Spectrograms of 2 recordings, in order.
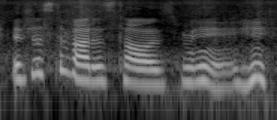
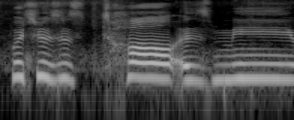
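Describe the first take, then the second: First: Said in the usual way. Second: Tall drawn out slowly, higher; stress on tall. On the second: Pretend. Slow, high, stressing tall.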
